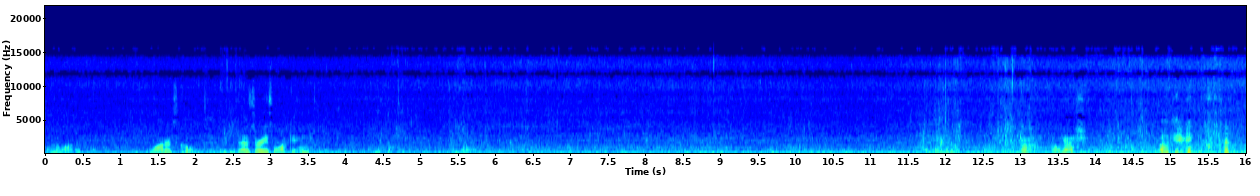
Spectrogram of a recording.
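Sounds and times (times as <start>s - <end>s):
creek water running over rocks: 0.0s - 16.0s.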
